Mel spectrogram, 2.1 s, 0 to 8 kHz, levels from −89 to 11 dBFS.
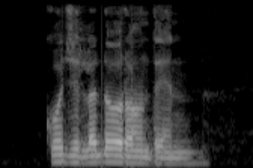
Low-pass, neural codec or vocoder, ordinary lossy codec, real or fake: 7.2 kHz; none; MP3, 64 kbps; real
